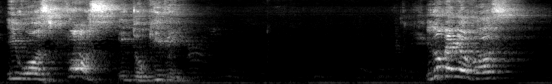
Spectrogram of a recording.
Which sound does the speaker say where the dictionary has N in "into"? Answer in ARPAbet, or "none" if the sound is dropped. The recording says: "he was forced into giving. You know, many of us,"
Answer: none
